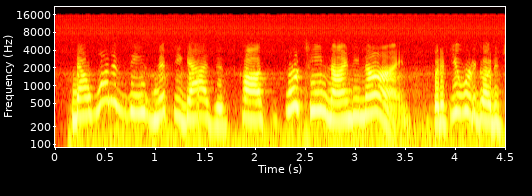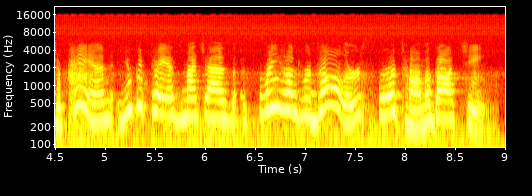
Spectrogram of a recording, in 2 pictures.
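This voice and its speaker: With noticeable background noise behind her, a woman talks at a moderate pace in an American accent. Her high pitch takes very wide swings. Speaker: TV reporter and news anchor. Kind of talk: reporter segment tease.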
